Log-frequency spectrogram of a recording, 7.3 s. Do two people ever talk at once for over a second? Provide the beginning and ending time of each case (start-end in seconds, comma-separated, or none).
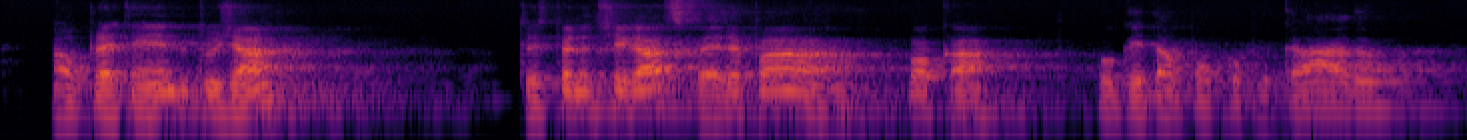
none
